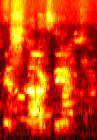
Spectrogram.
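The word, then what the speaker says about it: מתנגדים: A series of bans and counter-bans between the so-called opponents, or in Hebrew, Mitznagdim, Ashkenazi pronunciation, Mitznagdim, or to our friends, the Snags.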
